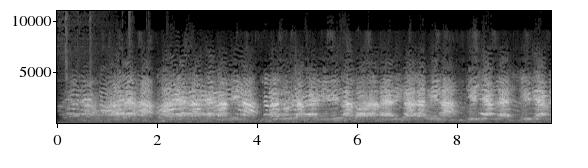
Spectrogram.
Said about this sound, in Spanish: Pero eso no importó para que decenas de miles de mujeres, de forma pacífica, se concentraron ayer por la noche en el Zócalo para gritar un mensaje claro.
